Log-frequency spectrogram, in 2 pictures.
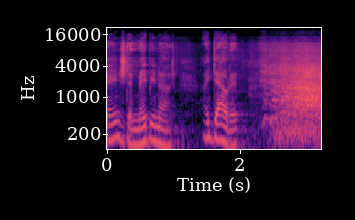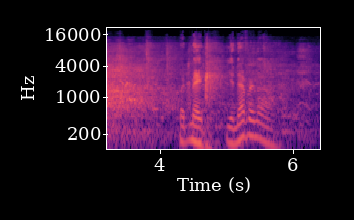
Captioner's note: laughter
